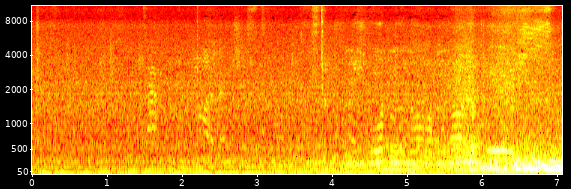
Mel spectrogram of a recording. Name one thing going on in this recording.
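A bus engine rumbles low and steady, growing louder toward the end.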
